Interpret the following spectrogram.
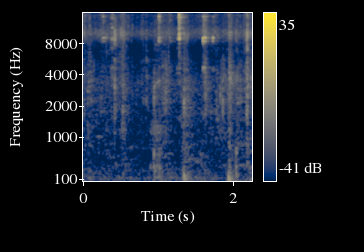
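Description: Faint rustling and a few light knocks as a hand tears a kulcha flatbread on a paper plate.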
